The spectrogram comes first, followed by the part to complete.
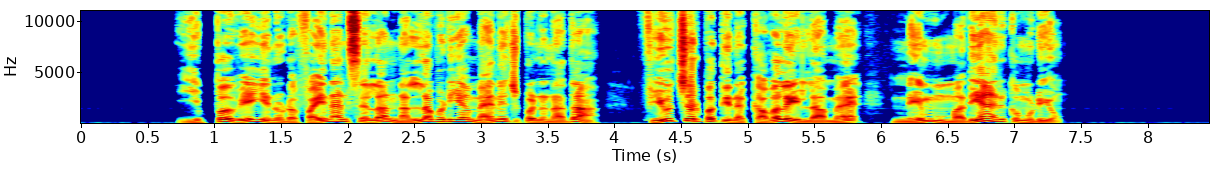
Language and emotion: Tamil, happy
